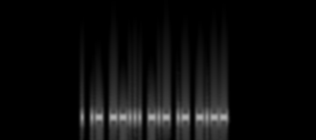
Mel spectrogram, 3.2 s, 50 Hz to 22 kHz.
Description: Morse code, heard as a keyed tone, about 50 wpm, 700 Hz. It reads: EA7KAY
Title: DXCC-100 Call Signs - 6 Characters - 50wpm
